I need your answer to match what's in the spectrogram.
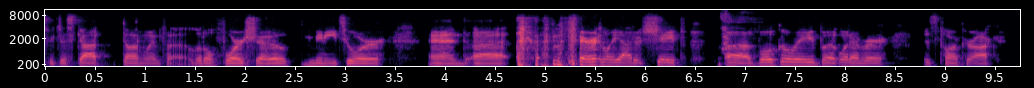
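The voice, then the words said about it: Tired, hoarse voice. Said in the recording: “I'm a little tired. I'm a little hoarse.”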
